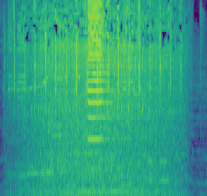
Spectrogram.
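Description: Steady street traffic rumbles, and midway through a car horn blares once for about half a second over the engine noise. No one speaks.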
